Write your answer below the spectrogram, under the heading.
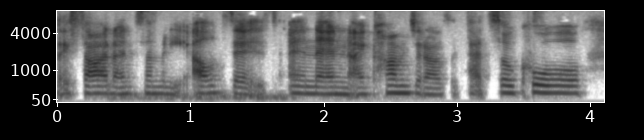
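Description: On a very clean recording with a silent background, a woman talks at a medium pitch and moderate pace in a somewhat breathy voice. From Hawaii, Oahu (Kailua). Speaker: real estate investor and mental health counselor. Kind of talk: casual interview chat.

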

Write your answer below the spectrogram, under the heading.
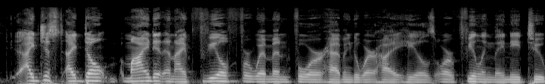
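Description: Medium-pitched male voice at a moderate pace, hardly any pauses, and noticeable background noise. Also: ordinary pitch variation. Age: 40s. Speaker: comedian. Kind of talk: casual chat.

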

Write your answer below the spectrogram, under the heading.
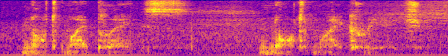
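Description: A man whispers in a put-on character voice. Loud background noise fills the recording. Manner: faint whisper.

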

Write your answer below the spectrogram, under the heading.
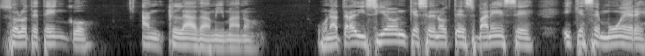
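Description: The voice has a dark, mellow tone and moves at a fairly slow pace with ordinary pitch variation and very even loudness, in a very clean recording with a silent background and a dry, close sound with no echo. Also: man, medium pitch for a man. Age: 40s. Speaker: poet. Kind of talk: poetry reading. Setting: open mic stage with audience.

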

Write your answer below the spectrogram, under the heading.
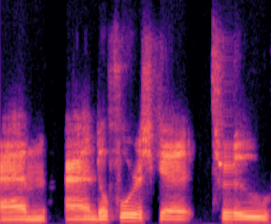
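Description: A man with a western Irish accent. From Ireland, Connemara, County Galway. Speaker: name studies scholar, dictionary co-author. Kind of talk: interview.

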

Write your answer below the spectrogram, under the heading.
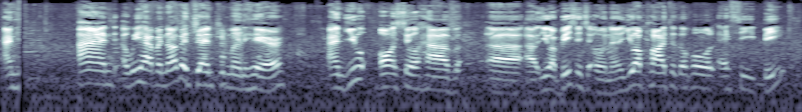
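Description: Over noticeable background noise, a man speaks at a high pitch and a moderate pace with ordinary pitch variation. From Jamaica. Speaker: podcast host. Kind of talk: scripted outro; street interviews. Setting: outdoors.

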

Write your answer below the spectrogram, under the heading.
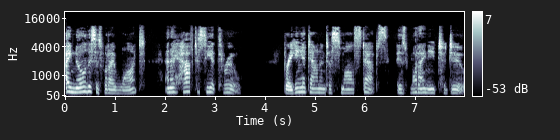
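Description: In a dry, close sound with no echo and a quiet background, a woman with an ordinary speaking voice talks fairly slowly at a medium pitch with fairly even intonation. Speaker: podcast host and dental hygiene educator. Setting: podcast recording.

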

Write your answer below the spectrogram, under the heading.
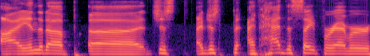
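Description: Against a quiet background, a man with an American accent speaks at a fairly high pitch in a dry, close sound with no echo. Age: 30s. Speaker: online entrepreneur. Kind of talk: casual chat.

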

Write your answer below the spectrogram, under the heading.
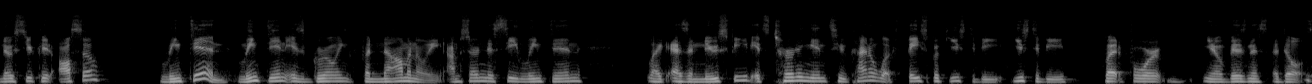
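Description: An unremarkable speaking voice, at a moderate pace with ordinary pitch variation. The background is quiet. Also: man, fairly high pitch for a man. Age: 30s. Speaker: marketing agency founder. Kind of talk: interview.

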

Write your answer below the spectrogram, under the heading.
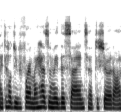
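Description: The recording has a dry, close sound with no echo. A woman speaks with a fairly low pitch. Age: 40s. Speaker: podcast host and guest. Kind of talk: casual chat.

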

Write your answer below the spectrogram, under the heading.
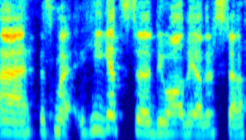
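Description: A woman with a plain, everyday voice and an American accent speaks at a moderate pace, fairly low in pitch with fairly even intonation. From Ventura, California. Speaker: true crime podcaster and teacher. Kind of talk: casual chat.

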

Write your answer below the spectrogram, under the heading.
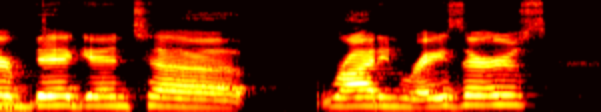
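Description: A woman speaks at a fairly slow pace in a fairly high voice. Her tone is bright and sharp. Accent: American. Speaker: TikTok creator. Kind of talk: casual interview chat.

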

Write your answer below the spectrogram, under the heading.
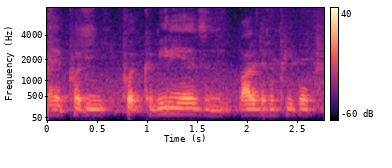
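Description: A man speaks with a New York accent. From New York City (Bronx, Harlem, Queens). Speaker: actor. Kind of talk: casual interview chat.

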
